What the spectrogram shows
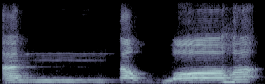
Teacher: انا نون مشدد ہے اور نواجب ہوگا. اس میں جلالت کا ما قبل مفتوح ہے, اس کو موٹا کر کے پڑھیں گے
